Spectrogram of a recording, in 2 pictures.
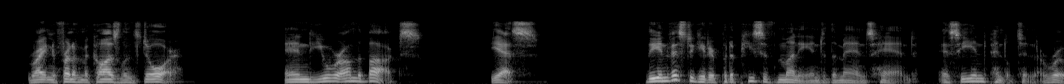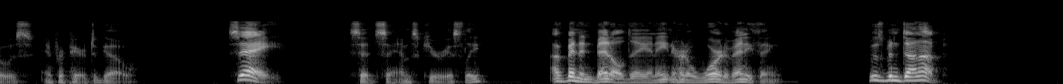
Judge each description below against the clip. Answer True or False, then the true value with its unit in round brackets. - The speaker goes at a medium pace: True (150 wpm)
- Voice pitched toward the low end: True (115 Hz)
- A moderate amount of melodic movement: False (5.9 semitones)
